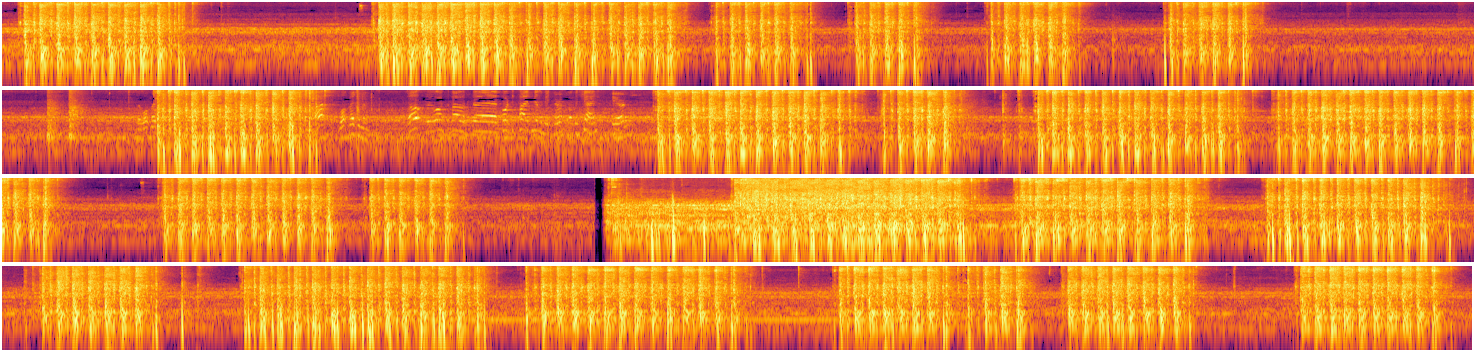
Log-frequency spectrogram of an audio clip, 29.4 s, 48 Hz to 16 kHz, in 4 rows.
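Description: Power hammer pounding a red-hot Dane axe blank held in tongs, forging out the blade. The blows come in rapid bursts of about a second each, with short pauses between, and one longer run about 18 seconds in.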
